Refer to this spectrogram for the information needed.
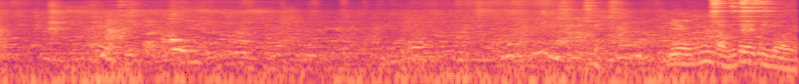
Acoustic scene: restaurant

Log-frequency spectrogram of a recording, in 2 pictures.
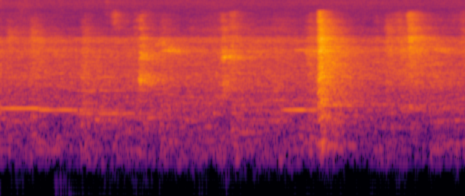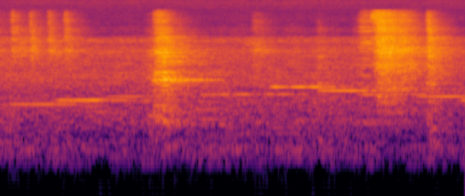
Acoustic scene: cafe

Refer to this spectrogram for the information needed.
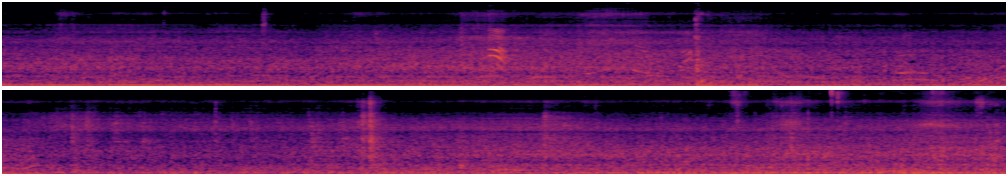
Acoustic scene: residential area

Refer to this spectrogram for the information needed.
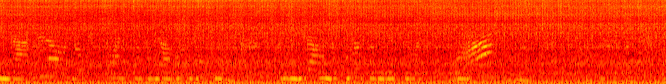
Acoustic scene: bus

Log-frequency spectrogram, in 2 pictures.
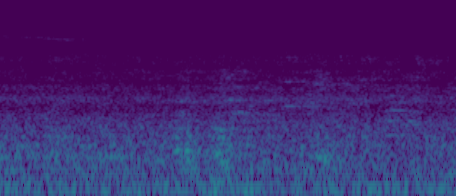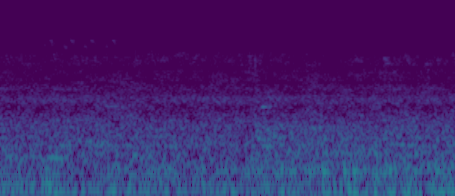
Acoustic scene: park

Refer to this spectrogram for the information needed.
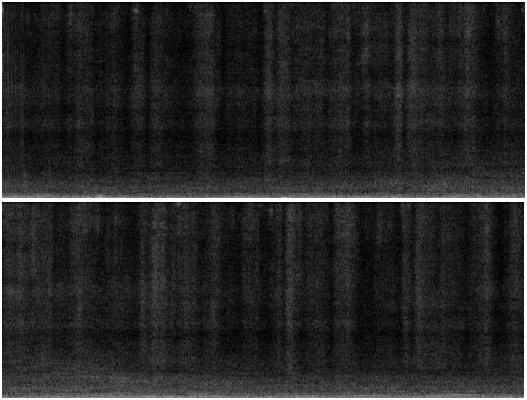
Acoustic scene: street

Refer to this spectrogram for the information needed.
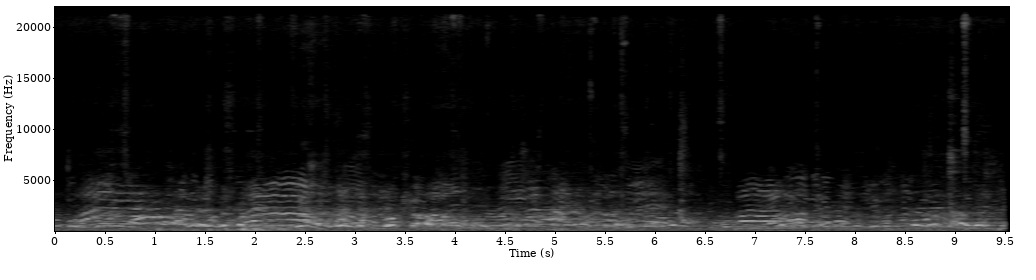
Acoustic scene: residential area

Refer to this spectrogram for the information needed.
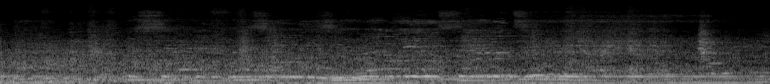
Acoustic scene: cafe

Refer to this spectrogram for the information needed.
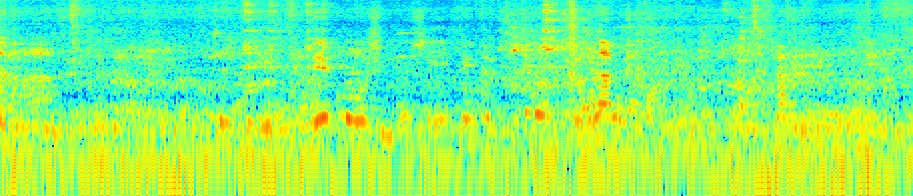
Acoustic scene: restaurant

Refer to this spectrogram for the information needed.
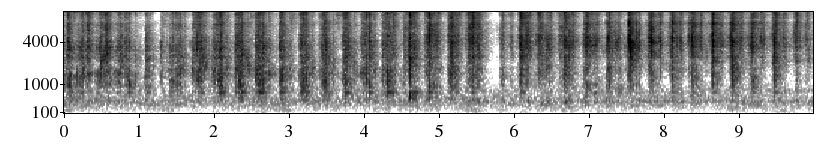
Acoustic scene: restroom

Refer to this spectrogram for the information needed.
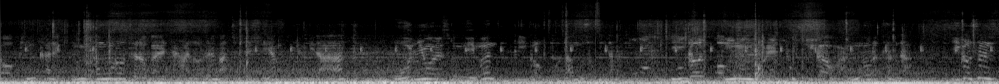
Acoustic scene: car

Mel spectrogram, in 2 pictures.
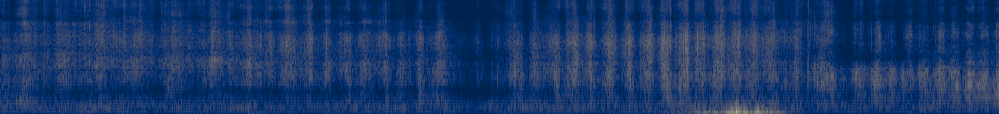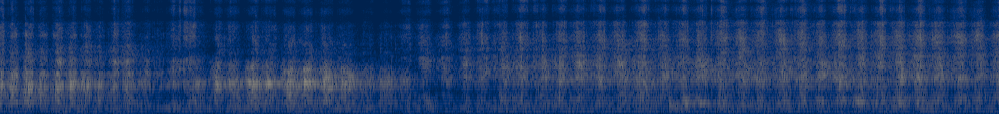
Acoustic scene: restroom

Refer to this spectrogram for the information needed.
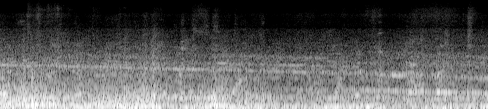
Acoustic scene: subway train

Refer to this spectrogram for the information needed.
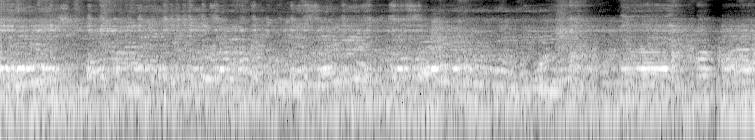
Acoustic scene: crowded indoor space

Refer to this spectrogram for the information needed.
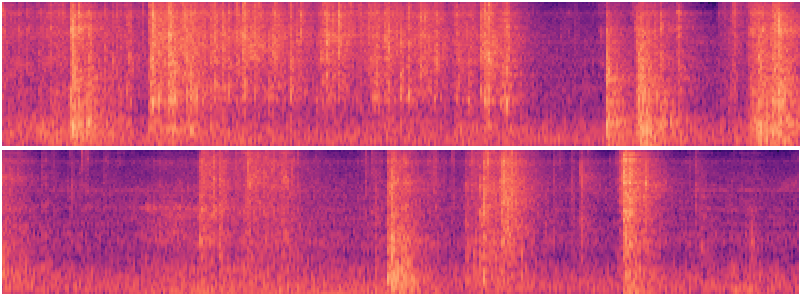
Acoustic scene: kitchen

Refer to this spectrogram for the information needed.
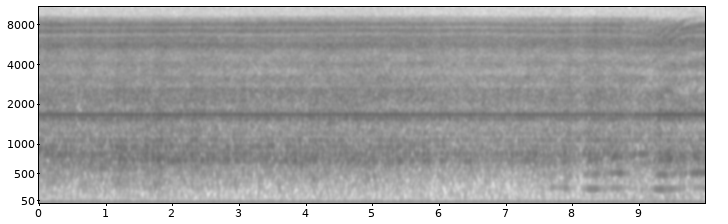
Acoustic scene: subway train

